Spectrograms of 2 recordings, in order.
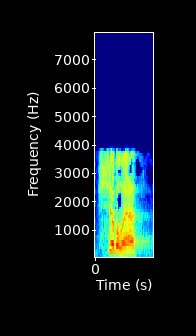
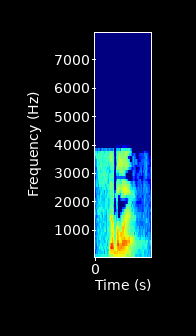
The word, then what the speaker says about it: Shibboleth: And the other group, one group says Shibboleth, the other group can't say it right, and so they say Sibboleth.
